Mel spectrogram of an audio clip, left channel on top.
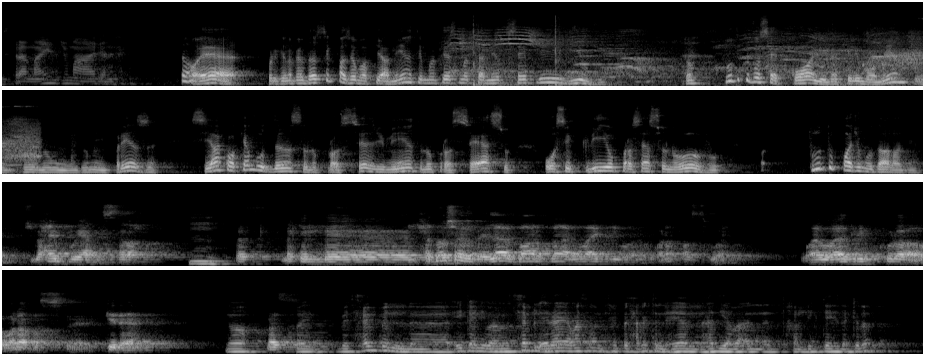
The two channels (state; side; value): different; both; correlation 0.00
